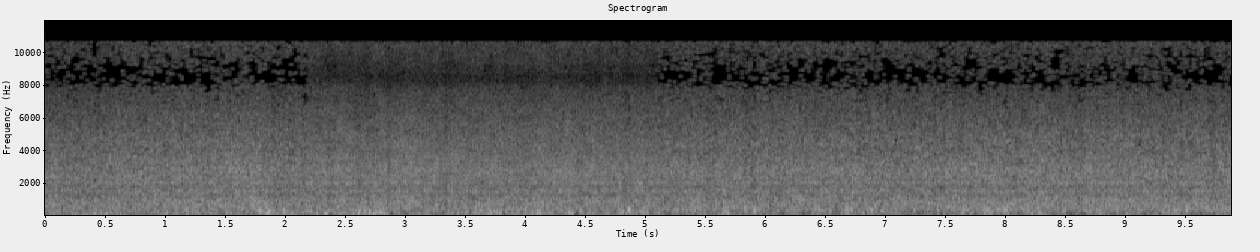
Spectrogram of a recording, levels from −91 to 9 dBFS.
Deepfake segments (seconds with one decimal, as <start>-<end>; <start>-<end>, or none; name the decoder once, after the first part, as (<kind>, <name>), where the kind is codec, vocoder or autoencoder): 2.2-5.1 (autoencoder, DAC-VAE)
